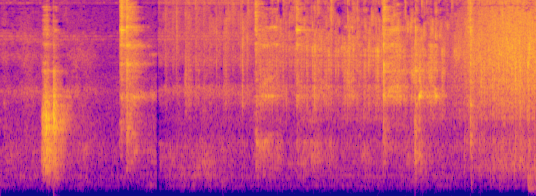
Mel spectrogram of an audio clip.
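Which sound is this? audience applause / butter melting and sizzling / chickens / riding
butter melting and sizzling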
